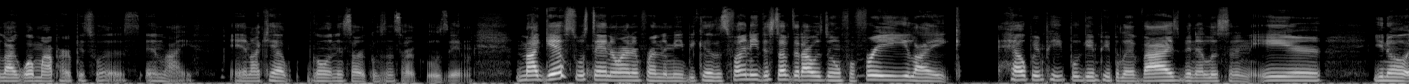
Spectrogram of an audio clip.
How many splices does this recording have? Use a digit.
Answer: 0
